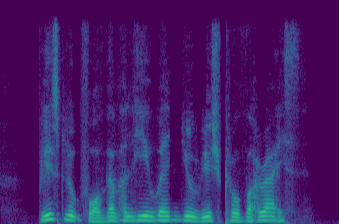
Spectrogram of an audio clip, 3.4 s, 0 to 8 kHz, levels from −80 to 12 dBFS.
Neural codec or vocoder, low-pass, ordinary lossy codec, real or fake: codec, 16 kHz in and 24 kHz out, 0.6 kbps, FocalCodec, streaming, 4096 codes; 7.2 kHz; none; fake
